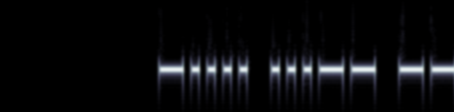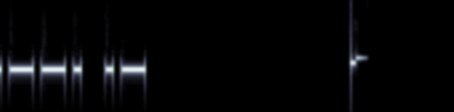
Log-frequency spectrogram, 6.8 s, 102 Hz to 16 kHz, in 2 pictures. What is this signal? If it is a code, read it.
Morse code, heard as a keyed tone, about 20 wpm, 700 Hz. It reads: 639A
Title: Four Letter-Number Combinations - 20wpm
